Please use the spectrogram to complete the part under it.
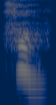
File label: huh soft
